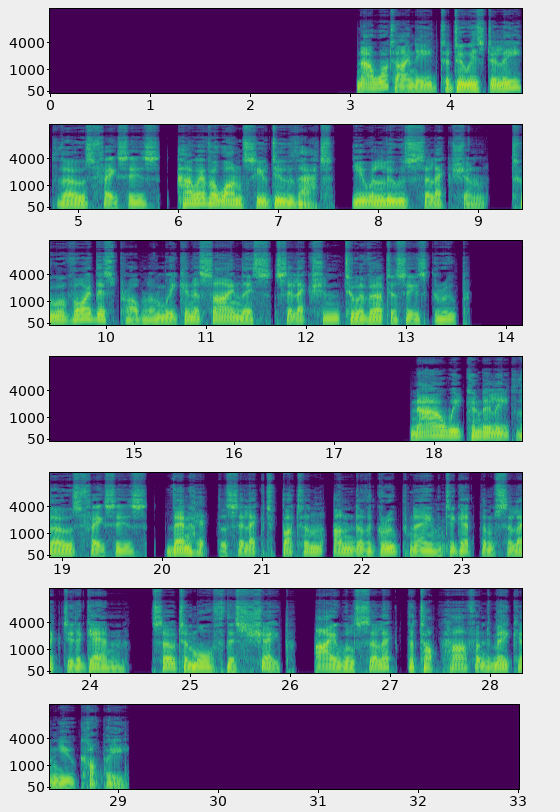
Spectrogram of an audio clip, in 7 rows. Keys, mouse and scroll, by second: 0.4-1.0 scroll down 2, 1.0 middle click, 1.5-2.0 scroll up 2, 2.9-3.3 shift+middle drag, 3.3 z, 5.8 x, 9.9 ctrl+z, 11.7 click, 13.0-14.9 drag, 16.0-17.1 drag, 17.1-17.6 scroll down 1, 17.6-18.1 shift+middle drag, 18.1-18.6 scroll up 1, 18.6 x, 21.2-22.7 drag, 22.7-23.0 scroll down 2, 23.0 z, 23.5-24.6 middle drag, 24.6-25.6 scroll up 3, 25.6-25.9 scroll down 4, 26.5 Tab, 26.8-27.2 scroll down 2, 27.2-29.3 middle drag, 29.3 shift+d, 31.7-32.5 shift+middle drag, 32.5-33.0 scroll up 7.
